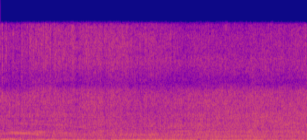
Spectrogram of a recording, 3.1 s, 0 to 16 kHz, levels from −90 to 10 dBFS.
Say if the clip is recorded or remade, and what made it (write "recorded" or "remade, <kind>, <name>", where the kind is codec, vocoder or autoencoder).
recorded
